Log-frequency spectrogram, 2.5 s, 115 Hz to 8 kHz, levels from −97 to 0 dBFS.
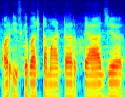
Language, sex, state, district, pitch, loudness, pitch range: Hindi, male, Jharkhand, Palamu, 105 Hz, -19 LUFS, 105-110 Hz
